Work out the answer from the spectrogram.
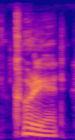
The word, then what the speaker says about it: excoriate: 두 번째 실레블의 액센트가 있는 건 맞는데 excoriate, x라고 할 거 없이 excoriate 앞에다 반모음으로 excoriate 하면 되겠네.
